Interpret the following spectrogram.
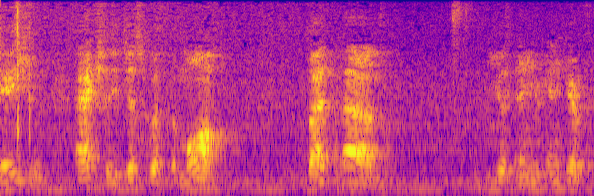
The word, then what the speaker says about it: Hmong: little bit about the Hmong." And I said, "Well, the H is silent."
